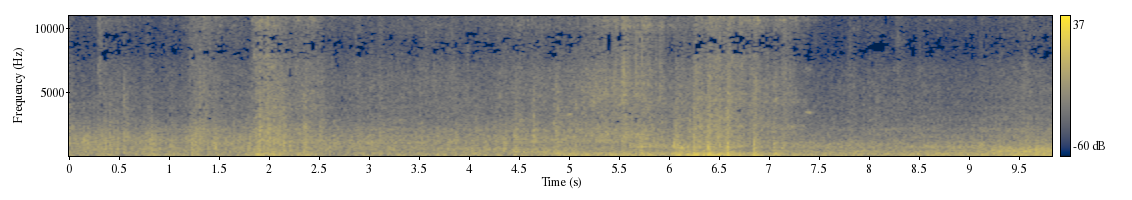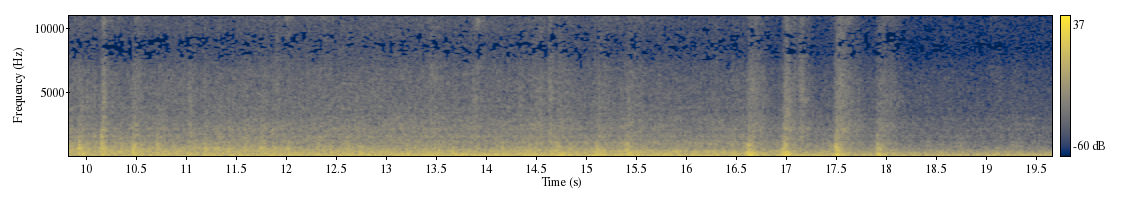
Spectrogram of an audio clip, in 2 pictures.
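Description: Passenger train running along the track: a steady rumble of the carriages with wheels clacking over the rail joints. The rumble grows louder about halfway through, and a few sharp clacks stand out near the end.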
